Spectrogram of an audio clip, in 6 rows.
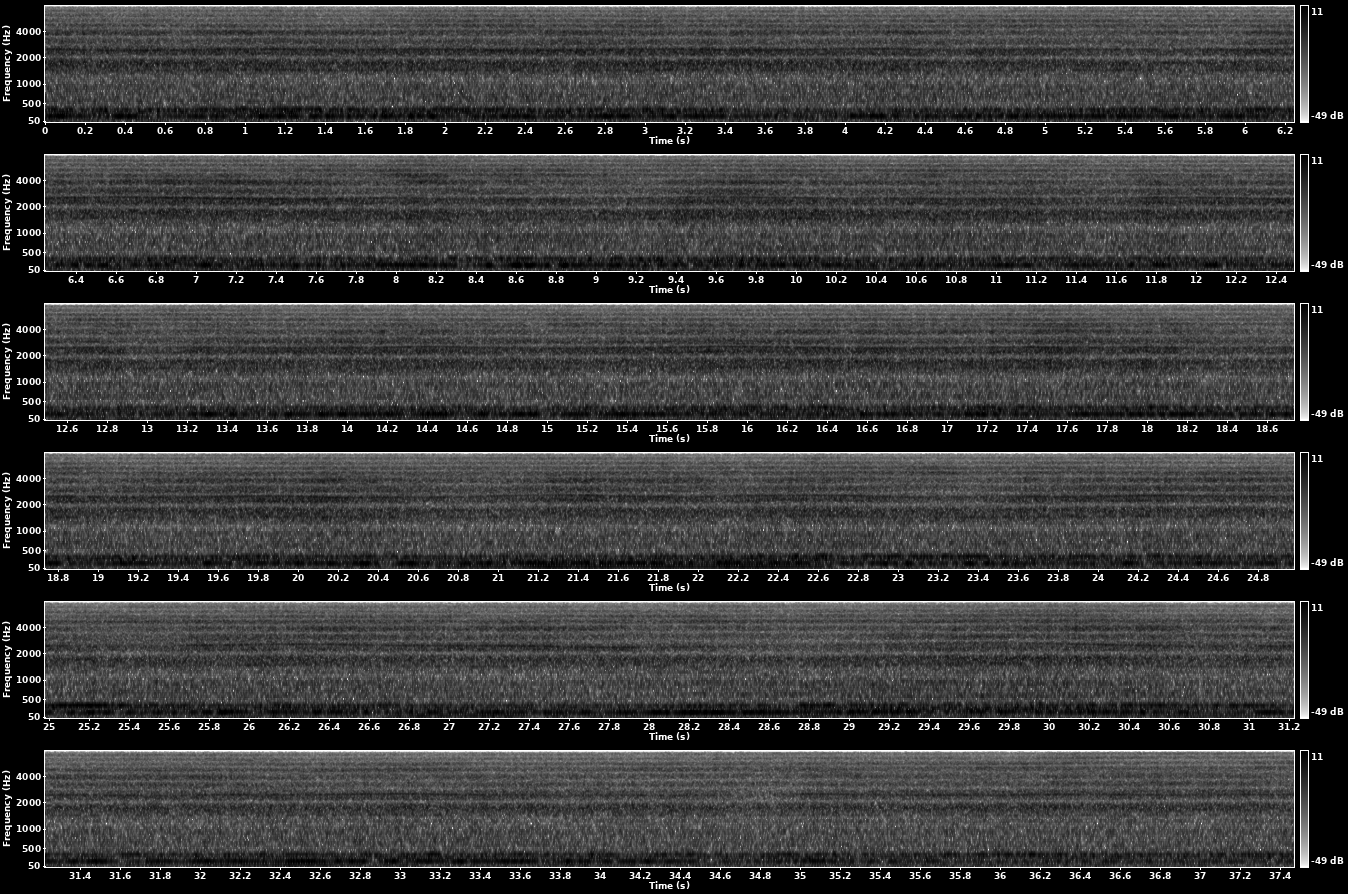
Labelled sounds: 6.4	7.6	vessel noise, 2.0 to 4.5 kHz

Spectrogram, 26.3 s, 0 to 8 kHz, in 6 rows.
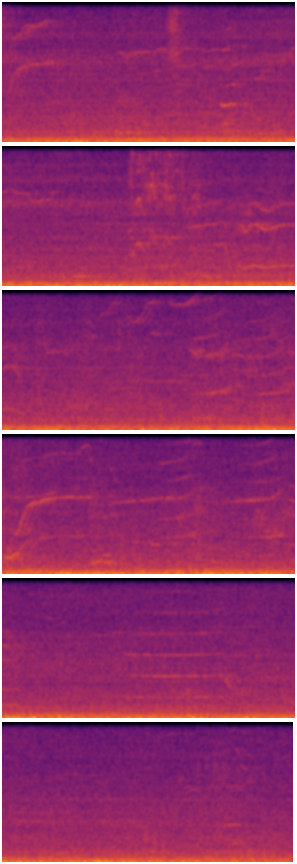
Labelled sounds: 3.1	3.9	killer whale, southern resident, 0.69 to 5.4 kHz
4.3	5.1	killer whale, southern resident, 4.8 to 5.6 kHz

